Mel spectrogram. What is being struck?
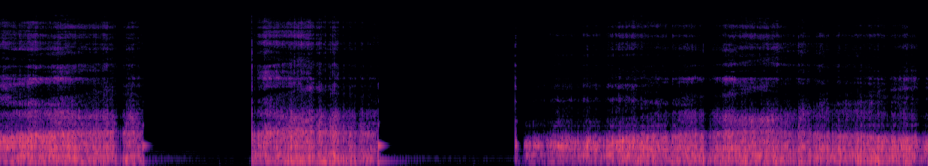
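Paper cup and thin wooden stick.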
